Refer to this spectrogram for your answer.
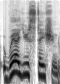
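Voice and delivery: ordinary delivery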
